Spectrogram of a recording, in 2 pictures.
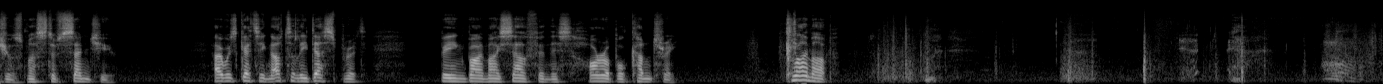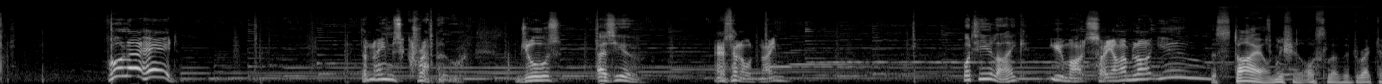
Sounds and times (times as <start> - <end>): Music: 15.0 - 27.3.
